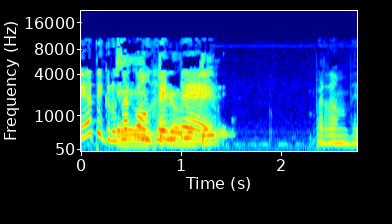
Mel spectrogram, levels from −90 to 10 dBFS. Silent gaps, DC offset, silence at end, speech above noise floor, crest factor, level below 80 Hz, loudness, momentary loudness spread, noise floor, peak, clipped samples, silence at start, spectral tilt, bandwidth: none; under 0.1%; 0 s; 40 dB; 18 dB; -62 dBFS; -18 LUFS; 16 LU; -59 dBFS; -2 dBFS; under 0.1%; 0 s; -4.5 dB/octave; 11 kHz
